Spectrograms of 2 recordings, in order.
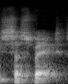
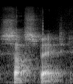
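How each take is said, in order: First: Suspect stressed on the second syllable, su-SPECT, rising; verb stress. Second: Suspect stressed on the first syllable, SUS-pect, falling; noun stress. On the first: Tutor saying suspect as a verb, su-SPECT, to a solver. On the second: Tutor saying suspect as a noun, SUS-pect, to a solver. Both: Shown as a demonstration. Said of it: "suspect is no different from suspect or suspect".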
